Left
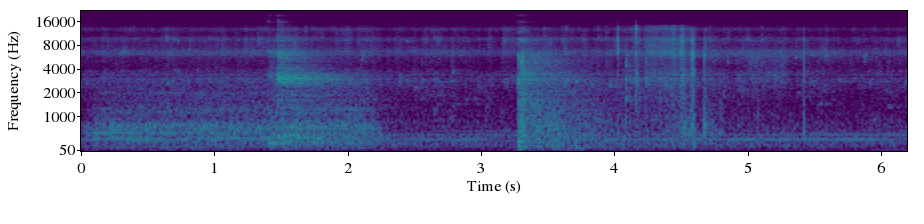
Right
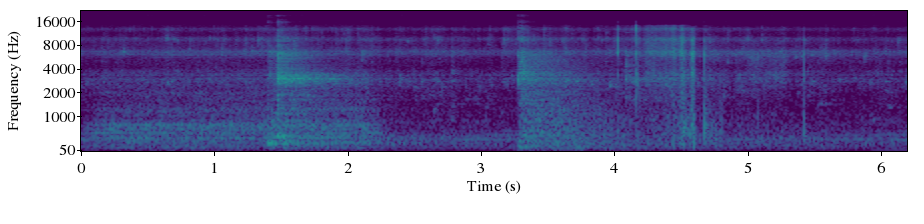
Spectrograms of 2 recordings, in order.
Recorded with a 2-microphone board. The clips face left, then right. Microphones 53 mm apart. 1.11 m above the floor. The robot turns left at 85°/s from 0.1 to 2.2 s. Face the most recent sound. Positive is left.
turn(degrees=55)  # may be behind; listen again after turning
